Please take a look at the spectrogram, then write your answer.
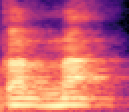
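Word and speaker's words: ت: এবার জিহ্বার আগাটাকে উপরের দুই দাঁতে লাগাও, দুই দাঁতের গোড়াতে এই যে ভিতরে। এদিকে তাকাও। সবাই করো। একজনকে বলা মানে অপরজনকে বলা, হ্যাঁ, সেম কাজ উভয়জন করবা। হামজা ছোট তো এই জন্য তার নাম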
